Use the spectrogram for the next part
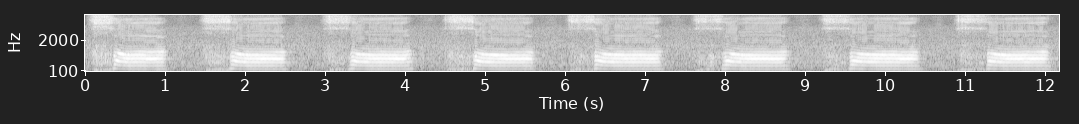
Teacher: खौ जो है ये भी हरूफ हल्की है, ये भी हलक से अदा होता है, लेकिन ये हलक के ऊपरी हिस्से से जिस तरफ हमारे दांत हैं, यानी कि शुरू वाला हिस्सा जो हलक का है यहाँ से अदा होगा। इस तरह की आवाज़ आएगी इसमें।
